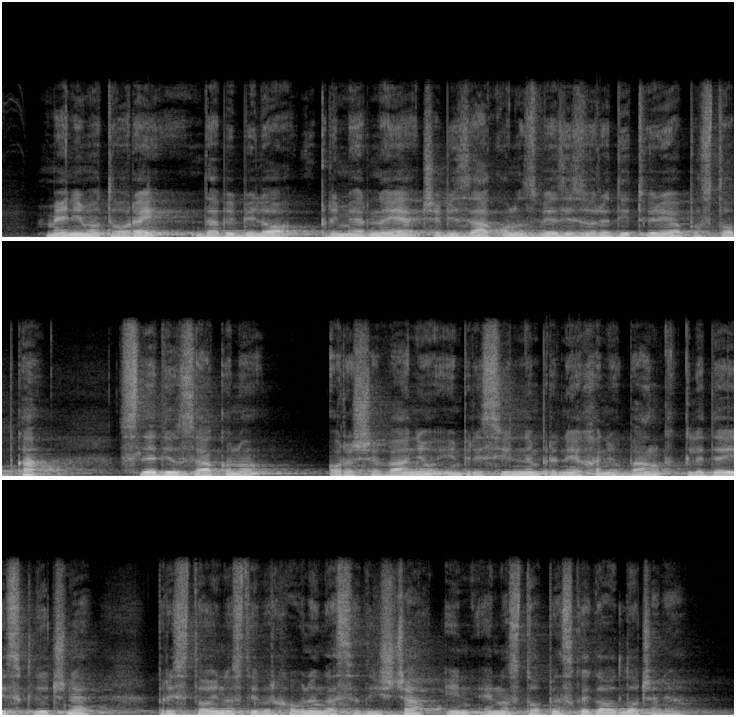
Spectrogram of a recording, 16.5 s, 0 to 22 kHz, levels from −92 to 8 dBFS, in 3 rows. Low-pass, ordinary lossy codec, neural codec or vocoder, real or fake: 14.4 kHz; AAC, 96 kbps; none; real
